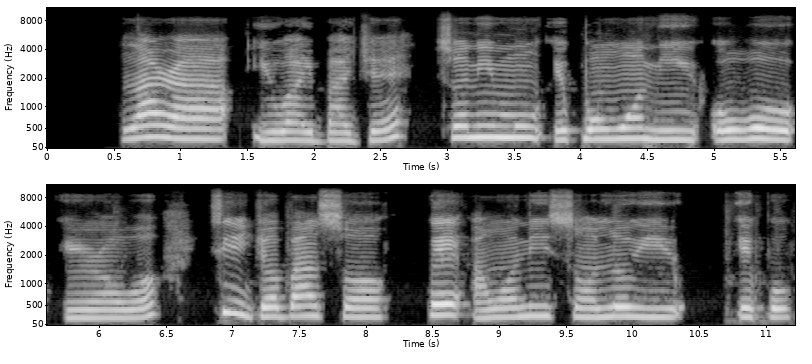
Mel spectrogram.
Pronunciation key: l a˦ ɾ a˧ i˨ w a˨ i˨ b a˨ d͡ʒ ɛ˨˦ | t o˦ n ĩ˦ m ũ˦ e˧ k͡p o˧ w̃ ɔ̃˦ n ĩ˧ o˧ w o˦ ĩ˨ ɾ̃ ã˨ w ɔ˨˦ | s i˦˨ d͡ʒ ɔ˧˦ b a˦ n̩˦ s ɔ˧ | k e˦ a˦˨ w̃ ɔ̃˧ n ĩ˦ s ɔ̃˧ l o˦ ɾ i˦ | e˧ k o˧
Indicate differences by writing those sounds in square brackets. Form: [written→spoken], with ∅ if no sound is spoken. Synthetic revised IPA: l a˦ ɾ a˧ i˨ w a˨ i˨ b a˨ d͡ʒ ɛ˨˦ | t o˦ n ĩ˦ m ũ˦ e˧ k͡p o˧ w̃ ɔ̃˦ n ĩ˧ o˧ w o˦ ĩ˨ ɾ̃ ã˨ w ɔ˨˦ | [s→t] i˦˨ d͡ʒ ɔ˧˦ b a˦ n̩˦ s ɔ˧ | [k→k͡p] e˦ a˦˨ w̃ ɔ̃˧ n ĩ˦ s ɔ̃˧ l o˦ ɾ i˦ | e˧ [k→k͡p] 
